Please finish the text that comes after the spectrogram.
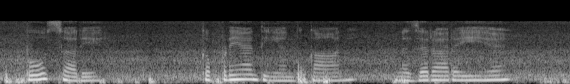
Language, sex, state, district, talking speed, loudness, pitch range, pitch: Punjabi, female, Punjab, Kapurthala, 95 wpm, -16 LUFS, 185-215 Hz, 200 Hz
